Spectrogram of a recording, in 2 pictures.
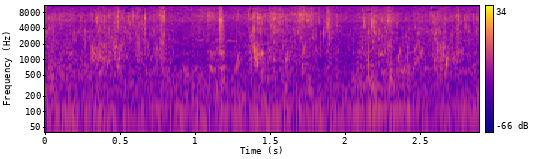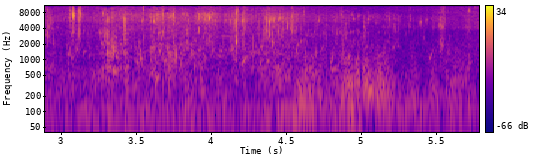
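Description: Small waves lap against a kayak hull.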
